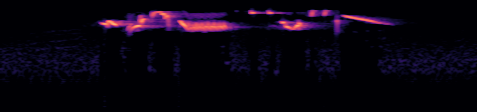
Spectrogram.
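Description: A meadow bunting sings one quick, high jumble of thin chirps and sweet trills, about a second and a half long, ending in a falling buzzy note.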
